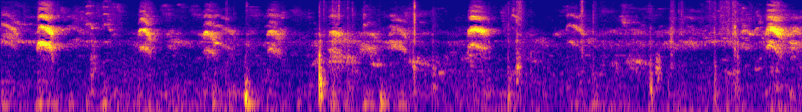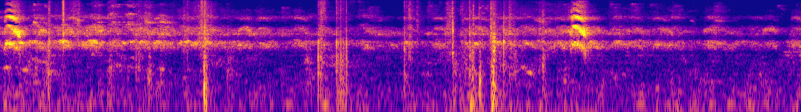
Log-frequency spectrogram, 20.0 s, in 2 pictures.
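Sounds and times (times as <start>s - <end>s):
birds chirping: 0.0s - 20.0s
paperback book being handled: 4.0s - 5.6s, 6.2s - 13.0s, 13.9s - 17.0s.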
